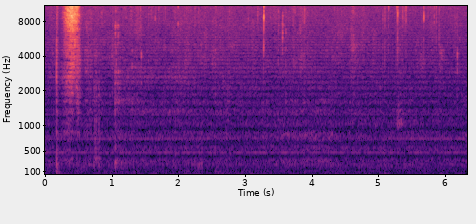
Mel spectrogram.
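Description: Fingers handling and pressing together small plastic model-kit parts: a short rubbing scrape about half a second in, then a few faint plastic clicks, over a faint steady hum.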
